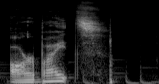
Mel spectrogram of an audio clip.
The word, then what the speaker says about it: Arbites: I just don't know how to pronounce it. They're older than Robocop. That's their like standard look. Arbites.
